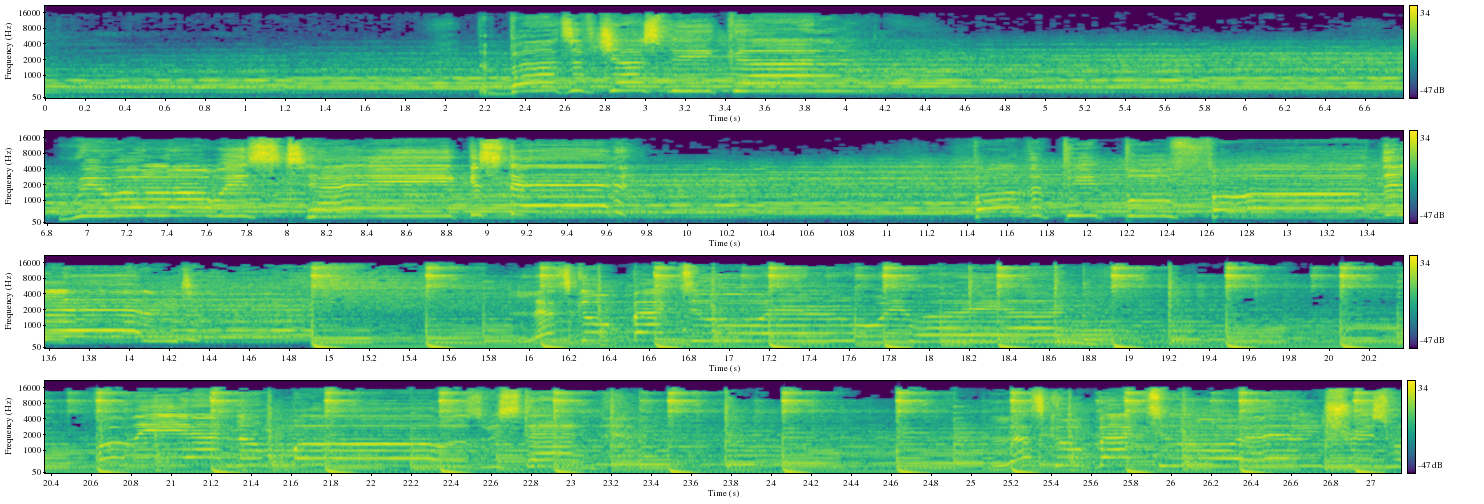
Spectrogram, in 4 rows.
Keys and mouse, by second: 1.6 Tab, 3.1 click, 4.9 ctrl++, 5.1 ctrl++, 5.3 ctrl++, 6.1 ctrl++, 8.0 middle click, 11.9 middle click, 12.4 Tab, 12.9 middle click, 22.4 7, 23.9 middle click, 25.5 middle click, 26.6 7.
